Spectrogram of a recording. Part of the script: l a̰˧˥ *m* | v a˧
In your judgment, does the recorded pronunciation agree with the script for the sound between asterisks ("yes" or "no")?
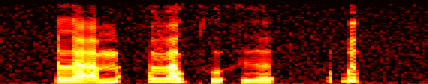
yes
